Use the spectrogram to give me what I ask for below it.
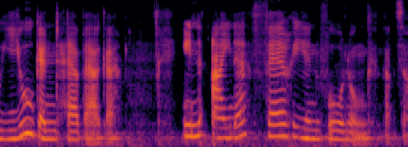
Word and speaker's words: Jugendherberge: So, in einem Hotel, in einer Pension, in einer Jugendherberge. Remember, J's are pronounced like a Y, so Jugendherberge.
